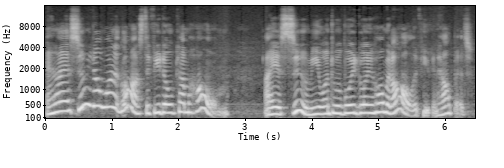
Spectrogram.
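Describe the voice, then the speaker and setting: Lady reading as a caring storybook guy, kinda teasing and insistent, soft dark tone, lots of swoop. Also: sits high, animated, normal speed, pitched above the performer's own voice. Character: concerned, teasing adult man, protective old flame. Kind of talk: storybook character dialogue read aloud.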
